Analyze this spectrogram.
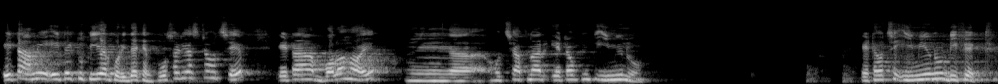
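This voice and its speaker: A man's voice: sits high, animated, fairly quick, long pauses, a little mellow. A male tutor giving a live online class, explaining step by step and often asking his students questions. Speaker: nursing exam tutor. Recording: muffled, echoey room with long reverb.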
